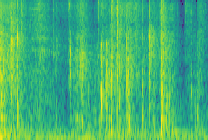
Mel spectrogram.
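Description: Close crinkling and rustling of a plastic bag of tricolour quinoa as it is handled and opened, a quick run of sharp crackles with no talk.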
